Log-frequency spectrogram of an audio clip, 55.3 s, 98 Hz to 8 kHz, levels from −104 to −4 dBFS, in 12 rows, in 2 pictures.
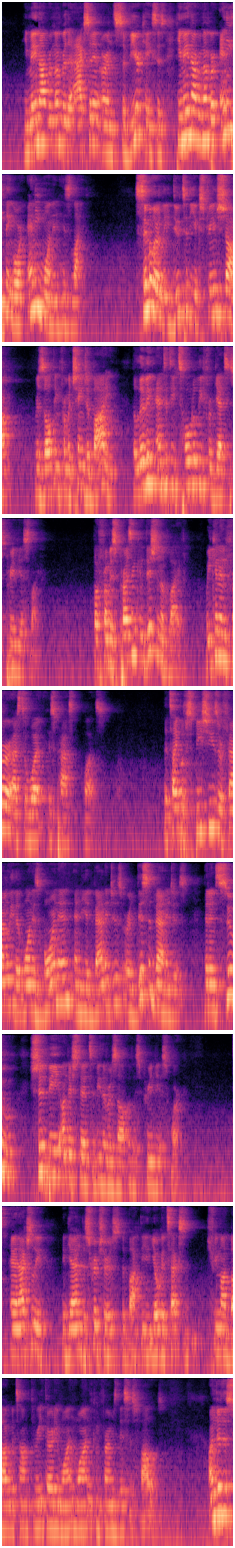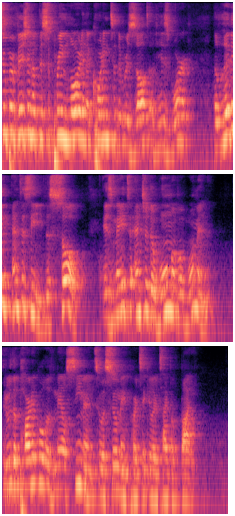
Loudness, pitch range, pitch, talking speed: -24 LUFS, 145-195 Hz, 165 Hz, 155 wpm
